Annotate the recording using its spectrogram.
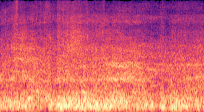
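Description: A blade whooshes through the air in a swing.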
